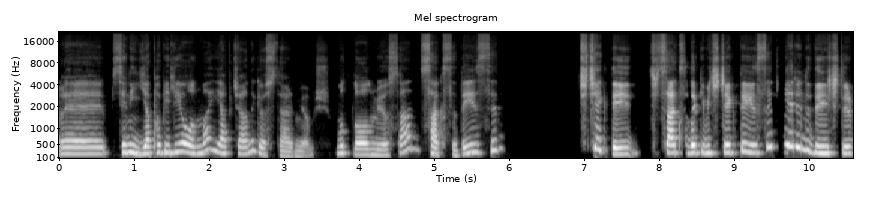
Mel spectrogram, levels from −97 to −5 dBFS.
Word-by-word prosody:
Eee, 200 +1 -1
senin 245 -2 +2
yapabiliyor 240 +5 +1
olman, 230 +5 0
yapacağını 220 -3 -4
göstermiyormuş. 145 - -9
Mutlu 220 -4 -3
olmuyorsan 175 - -1
saksı 180 - -4
değilsin. 250 - -4 1.0
Çiçek 350 -6 -1
değil, 195 +2 +3
ç - - -12
saksıdaki 235 -1 +3
bir 230 - +1
çiçek 235 +1 0
değilsin 260 - -1
yerini 400 - +4
değiştir, 220 -1 +2
225 Hz, 110 wpm, -22 LUFS, 200-250 Hz, 1.0 s, yerini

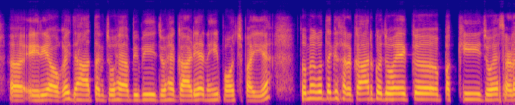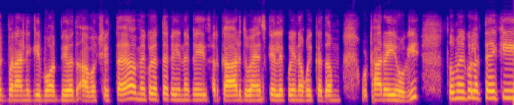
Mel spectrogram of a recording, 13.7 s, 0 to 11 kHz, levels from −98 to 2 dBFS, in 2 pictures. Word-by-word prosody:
अ, - - +3
area 155 +2 +2
हो 145 - +3
गए, 190 +3 +2
जहाँ 165 -2 +1
तक 175 - -1
जो 160 - +2
है 170 -1 +2
अभी 160 +1 -1
भी 170 +1 0
जो 155 - +1
है 170 -1 +1
गाड़ियाँ 160 +2 +3
नहीं 165 +2 -3
पहुँच 155 0 -1
पाई 145 -1 -1
है। - - +1 0.4
तो 195 - +2
मेरे 210 +1 0
को - - +2
लगता 210 0 0
है - - -1
कि 220 - -3
सरकार 185 0 +1
को 195 - +2
जो 180 0 +3
है 185 0 +5
एक 180 +1 -5 0.4
पक्की 185 +1 -2
जो 165 0 +1
है 175 - +4
सड़क 160 -2 -1
बनाने 155 0 0
की 160 +1 -1
बहुत 155 -1 0
बेहद 155 -1 +1
आवश्यकता 155 +3 -3
है 195 - +4
और 205 - +3
मेरे 175 -1 -3
को 185 - 0
लगता 180 +1 0
है 180 - 0
कहीं 165 -1 -3
न - - -1
कहीं 165 0 -2
सरकार 155 -1 +1
जो 155 - +2
है 155 - +2
इसके 165 +1 -3
लिए 160 0 +1
कोई 160 -1 0
न - - +3
कोई 155 0 -2
कदम 155 0 -1 0.3
उठा 165 +1 0
रही 165 0 +3
होगी। 155 - 0 0.4
तो 205 - +1
मेरे 220 0 +1
को 235 - +1
लगता 225 0 +1
है 225 - +4
कि 230 0 +3
165 Hz, 280 wpm, -14 LUFS, 155-180 Hz, 0.4 s, है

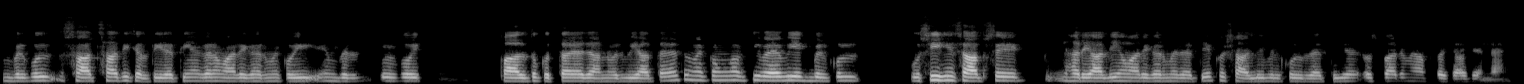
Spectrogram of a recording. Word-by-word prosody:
बिल्कुल 175 +3 0 0.2
साथ-साथ 170 +1 +3
ही - - 0
चलती 155 -1 0
रहती 155 +2 -2
हैं, 165 - -4
अगर 165 0 0
हमारे 155 -1 0
घर 155 0 -2
में 160 - -6
कोई 155 0 +1 0.2
इन 165 -2 -8
बिल्कुल 160 +3 -5
कोई 160 -1 +1 0.8
पालतू 155 0 +5
कुत्ता 155 +1 +2
या 155 0 +4
जानवर 150 -1 -1
भी 150 0 0
आता 175 +6 -2
है, 195 - -1
तो 220 +1 -5
मैं 200 -1 -2
कहूँगा 195 +1 -1
कि 205 - 0
वह 180 -1 +7
भी 190 +1 +4
एक 170 -2 -2
बिल्कुल 175 +2 -2 0.6
उसी 195 +4 +5
हिसाब 170 -4 +6
से 185 - +2 0.7
हरियाली 160 -1 +3
हमारे 160 -2 -1
घर 155 0 0
में 155 0 -5
रहती 150 +1 -4
है, 175 - -2
खुशहाली 150 -5 -2
बिल्कुल 150 0 -5
रहती 145 +2 -5
है। 155 0 -3
उस 155 0 -7
बारे 160 0 -3
में 155 - -12
आपका 150 0 -6
क्या 135 -1 -4
कहना 75 - -12
है? 75 - -20
160 Hz, 195 wpm, -23 LUFS, 150-175 Hz, 0.8 s, वह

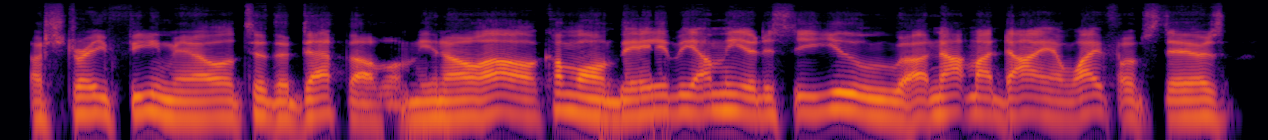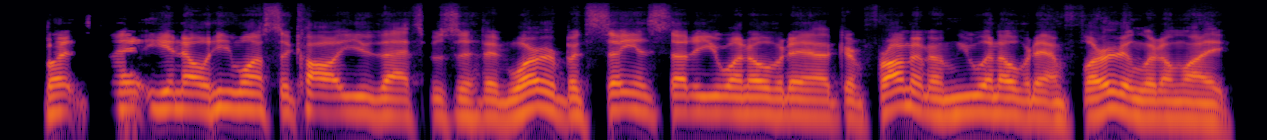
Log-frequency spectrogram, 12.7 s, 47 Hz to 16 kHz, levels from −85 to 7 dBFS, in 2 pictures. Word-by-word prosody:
a 115 - -3
straight 140 0 -2
female 125 -4 0
to 130 +5 -3
the 115 -1 -2
death 135 +4 -1
of 105 -1 0
him, 110 +1 -6
you 120 - -1
know? 120 +1 +4
"Oh, 135 -1 +4
come 160 +1 -1
on, 130 -4 +3
baby. 145 +5 0
I'm 150 +2 -1
here 150 -4 +1
to 135 - -4
see 145 +3 -6
you, 145 -6 0
uh, - - +2
not 145 +1 +1
my 140 -1 +1
dying 130 -2 +1
wife 150 +3 0
upstairs." 125 0 -1 0.4
But, 150 +2 0 0.2
say, 170 0 0
you 175 0 0
know, 165 -2 +2
he 175 +3 -1
wants 170 -2 0
to 150 - -4
call 150 -1 +1
you 145 -2 -4
that 130 -2 0
specific 125 -2 -4
word. 160 +2 +3
But, 135 -3 -2
say, 165 +6 0
instead 150 0 -2
of 150 - -1
you 145 - -2
went 140 -1 +1
over 135 -1 +1
there 130 -1 +1
and 110 - -5
confronted 130 - +1
him, 130 0 -1
you 145 - -2
went 145 -2 +1
over 135 -2 +1
there 120 -2 +2
and 110 - -4
flirted 140 +1 +2
with 120 - +1
him, 115 - -1
like, 110 -4 0
135 Hz, 270 wpm, -23 LUFS, 125-150 Hz, 0.4 s, know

